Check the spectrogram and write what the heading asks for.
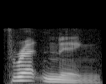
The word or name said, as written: threatening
